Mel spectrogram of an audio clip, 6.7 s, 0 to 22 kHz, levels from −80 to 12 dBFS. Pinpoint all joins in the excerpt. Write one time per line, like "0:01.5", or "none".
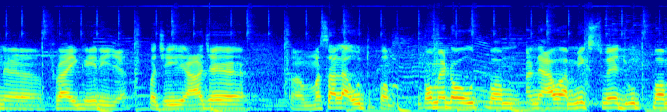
0:01.3
0:04.2
0:05.3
